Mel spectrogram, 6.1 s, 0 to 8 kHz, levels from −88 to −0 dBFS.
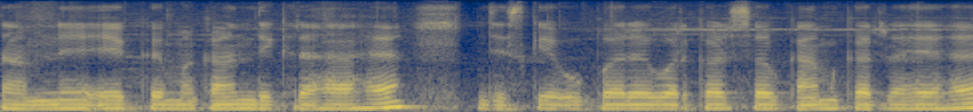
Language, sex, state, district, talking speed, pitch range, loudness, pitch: Hindi, male, Haryana, Charkhi Dadri, 140 wpm, 105-110 Hz, -18 LUFS, 105 Hz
